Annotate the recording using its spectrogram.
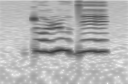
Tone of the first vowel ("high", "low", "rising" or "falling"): high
